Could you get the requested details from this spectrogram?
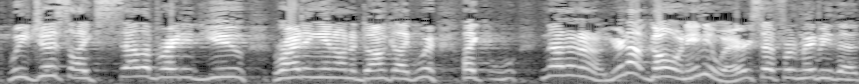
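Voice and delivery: high, loud incredulous objecting; tense protest. Acted. Disciples refusing to let their Messiah leave, tense protest. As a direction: build from disbelief into agitated, insistent protest. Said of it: "like, this tenseness in them".

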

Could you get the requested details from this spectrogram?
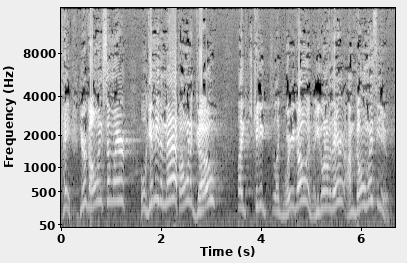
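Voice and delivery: very high, loud, excited demands; eager Thomas. Acted. Thomas demanding a map so he can come along, eager. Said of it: "Thomas essentially, he wants, he wants a map".

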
